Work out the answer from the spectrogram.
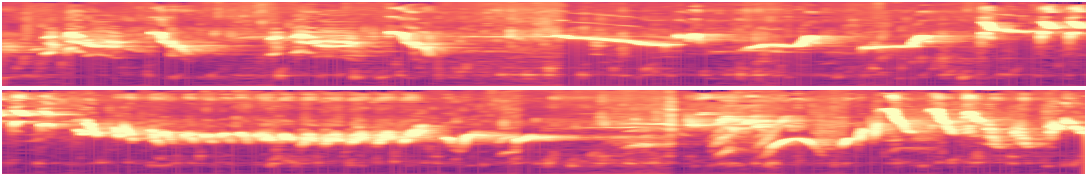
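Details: Loud, energetic white-rumped shama song: crisp rising whistles and chip notes, high buzzy trills, a long rapid stuttering series of notes, then looping swooping whistles near the end, set against a quiet background.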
